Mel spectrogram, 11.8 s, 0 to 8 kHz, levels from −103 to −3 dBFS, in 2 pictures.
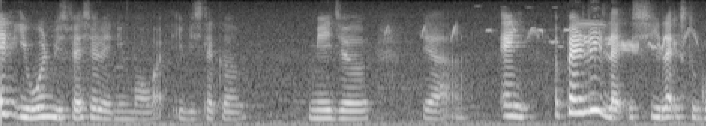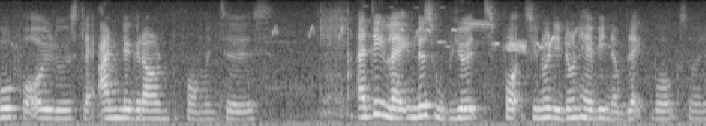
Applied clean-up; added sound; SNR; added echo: none; Chirp, tweet; 13 dB; none.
